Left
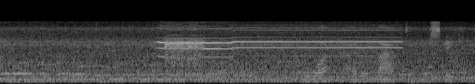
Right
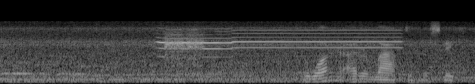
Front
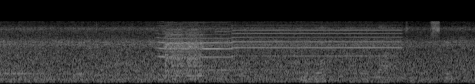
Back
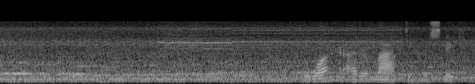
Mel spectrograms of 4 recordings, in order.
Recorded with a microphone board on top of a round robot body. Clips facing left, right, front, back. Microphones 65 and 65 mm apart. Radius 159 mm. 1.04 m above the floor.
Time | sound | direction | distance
0.0 | a motorcycle | straight behind | ?
1.5 | a violin | 10° left | ?
3.0 | a man speaking | 155° right | ?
